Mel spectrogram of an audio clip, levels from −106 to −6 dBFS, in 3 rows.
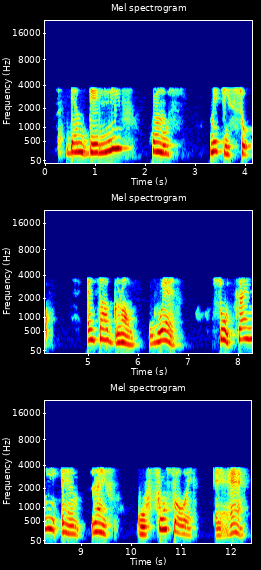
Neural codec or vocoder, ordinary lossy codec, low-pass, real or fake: none; none; 3.6 kHz; real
